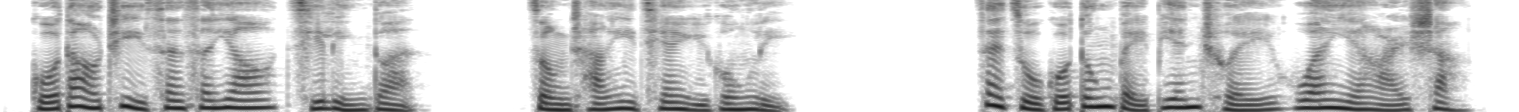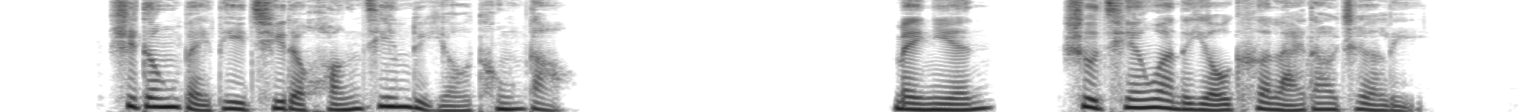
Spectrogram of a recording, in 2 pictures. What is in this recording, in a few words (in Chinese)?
女 纪录片; 醉美331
